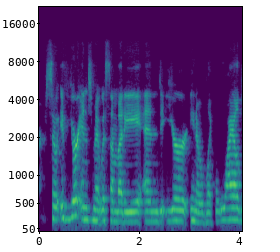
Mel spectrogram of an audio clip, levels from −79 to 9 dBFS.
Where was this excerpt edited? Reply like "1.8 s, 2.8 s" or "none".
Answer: none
